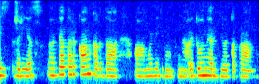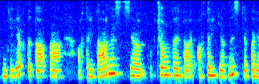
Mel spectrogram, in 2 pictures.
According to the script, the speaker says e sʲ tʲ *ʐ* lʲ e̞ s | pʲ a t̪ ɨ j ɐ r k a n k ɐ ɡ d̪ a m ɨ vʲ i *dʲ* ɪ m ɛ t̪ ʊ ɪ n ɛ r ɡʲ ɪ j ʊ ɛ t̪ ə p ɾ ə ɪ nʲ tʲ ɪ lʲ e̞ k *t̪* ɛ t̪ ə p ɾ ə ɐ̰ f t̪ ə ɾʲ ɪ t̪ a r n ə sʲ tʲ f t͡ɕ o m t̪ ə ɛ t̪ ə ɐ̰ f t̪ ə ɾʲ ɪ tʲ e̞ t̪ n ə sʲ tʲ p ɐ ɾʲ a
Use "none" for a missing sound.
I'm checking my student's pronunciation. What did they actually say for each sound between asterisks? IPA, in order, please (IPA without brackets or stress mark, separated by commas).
ʐ, dʲ, t̪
